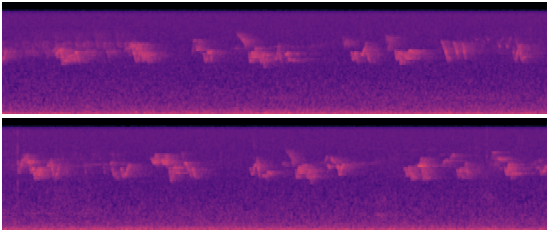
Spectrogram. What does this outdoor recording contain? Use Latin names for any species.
Vireo olivaceus, Seiurus aurocapilla, Setophaga pensylvanica, Contopus virens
